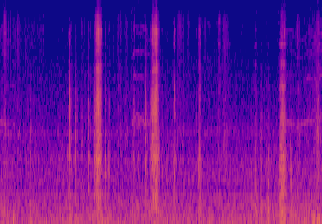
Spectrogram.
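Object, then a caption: Metal dip-pen nib on drawing paper. A metal-nib dip pen scratches short vertical strokes on a sheet of flat white drawing paper. Quiet, bright, scratchy strokes come at an uneven pace, a few of them louder and sharper, over a soft low background hum.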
